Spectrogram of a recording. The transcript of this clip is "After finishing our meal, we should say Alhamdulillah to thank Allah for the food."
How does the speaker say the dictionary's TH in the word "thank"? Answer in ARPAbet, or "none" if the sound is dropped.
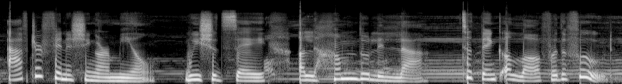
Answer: TH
